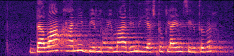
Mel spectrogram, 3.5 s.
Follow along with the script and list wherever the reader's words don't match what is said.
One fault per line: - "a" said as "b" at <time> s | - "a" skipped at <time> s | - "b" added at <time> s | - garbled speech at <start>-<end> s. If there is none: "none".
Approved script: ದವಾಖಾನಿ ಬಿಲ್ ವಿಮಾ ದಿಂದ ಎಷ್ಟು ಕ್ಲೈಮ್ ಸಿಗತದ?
none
